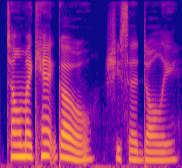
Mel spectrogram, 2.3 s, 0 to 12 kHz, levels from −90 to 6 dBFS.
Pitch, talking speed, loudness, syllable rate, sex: 200 Hz, 210 wpm, -16 LUFS, 4.4 syllables/s, female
